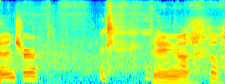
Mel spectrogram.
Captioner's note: laughing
